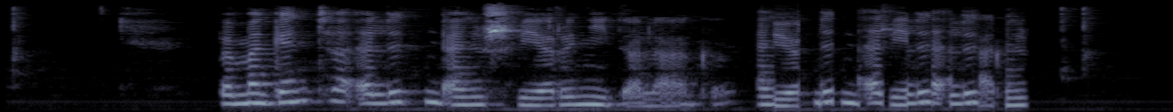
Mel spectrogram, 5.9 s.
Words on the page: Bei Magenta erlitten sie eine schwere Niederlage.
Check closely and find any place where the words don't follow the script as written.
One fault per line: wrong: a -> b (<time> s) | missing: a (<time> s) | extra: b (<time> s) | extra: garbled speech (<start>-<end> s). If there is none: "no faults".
missing: sie (2.2 s)
extra: garbled speech (3.8-5.1 s)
